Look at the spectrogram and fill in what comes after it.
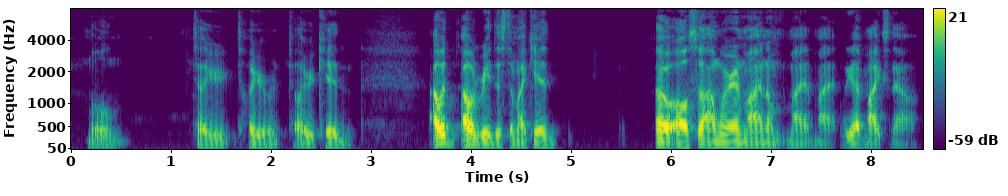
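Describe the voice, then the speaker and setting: Against a quiet background, a man speaks at a moderate pace with long, frequent pauses. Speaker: book reviewer. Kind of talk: casual chat. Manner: loud.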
